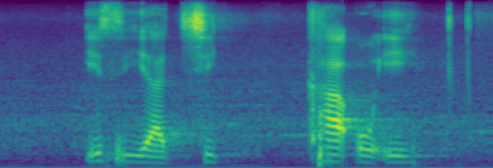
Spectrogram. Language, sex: Venda, male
